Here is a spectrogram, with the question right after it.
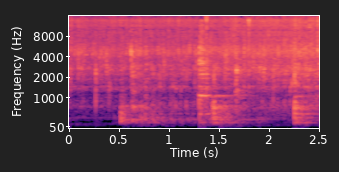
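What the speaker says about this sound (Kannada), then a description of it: "ಅದನ್ನು ಸ್ವಲ್ಪ ಚೆನ್ನಾಗಿ ಫ್ರೈ ಮಾಡ್ಕೋಣ" Curry leaves and slit green chillies frying in hot oil, a steady close sizzle broken by a few louder bursts as they are stirred in the pan.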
